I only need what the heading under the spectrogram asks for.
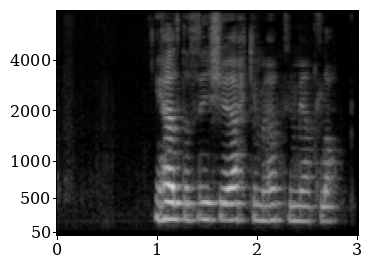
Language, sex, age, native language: Icelandic, male, 11, Icelandic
